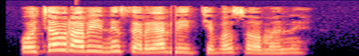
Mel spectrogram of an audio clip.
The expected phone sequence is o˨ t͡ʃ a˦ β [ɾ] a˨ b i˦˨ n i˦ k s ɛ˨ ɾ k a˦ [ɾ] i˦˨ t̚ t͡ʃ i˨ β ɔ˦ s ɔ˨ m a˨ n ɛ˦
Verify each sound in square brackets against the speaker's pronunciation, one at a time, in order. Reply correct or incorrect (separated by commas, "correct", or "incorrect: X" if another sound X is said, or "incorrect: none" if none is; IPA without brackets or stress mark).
correct, incorrect: l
